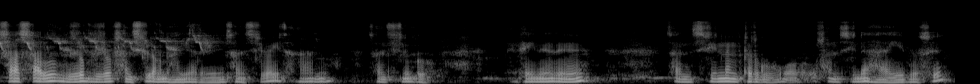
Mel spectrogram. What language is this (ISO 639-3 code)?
brx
